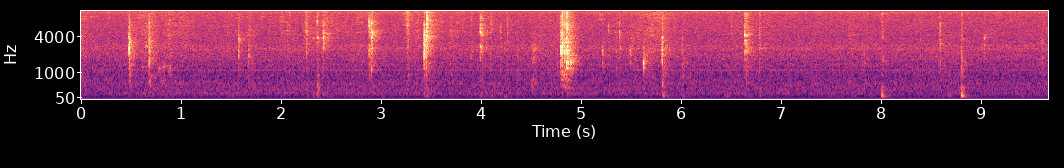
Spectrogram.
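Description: Irregular ticks and clicks, about a dozen, the strongest about five seconds in, over a steady hiss. They come from hot metal contracting as a graphics card cools after being reflowed under a spotlight.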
